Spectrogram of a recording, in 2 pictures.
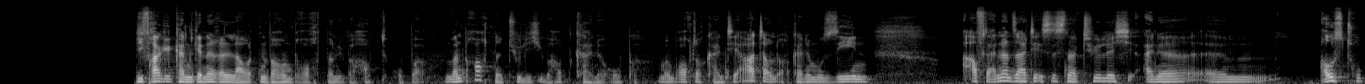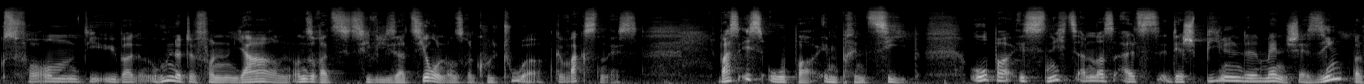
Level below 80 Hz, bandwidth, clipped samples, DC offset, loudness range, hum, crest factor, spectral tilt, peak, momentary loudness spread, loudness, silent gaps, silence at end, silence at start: -54 dBFS; 16 kHz; under 0.1%; under 0.1%; 6 LU; none; 28 dB; -4 dB/octave; 0 dBFS; 16 LU; -27 LUFS; none; 0 s; 1.35 s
